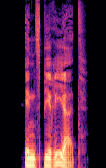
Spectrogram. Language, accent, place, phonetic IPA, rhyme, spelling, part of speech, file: German, Germany, Berlin, [ɪnspiˈʁiːɐ̯t], -iːɐ̯t, inspiriert, verb, De-inspiriert.ogg
- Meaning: 1. past participle of inspirieren 2. inflection of inspirieren: third-person singular present 3. inflection of inspirieren: second-person plural present 4. inflection of inspirieren: plural imperative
